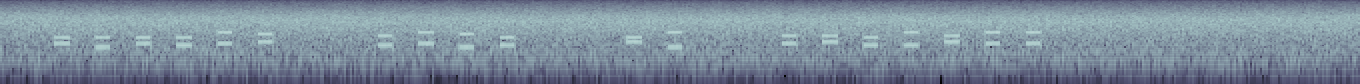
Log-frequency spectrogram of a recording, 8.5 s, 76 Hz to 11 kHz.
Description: DTMF, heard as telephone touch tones, dialled by machine, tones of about 100 ms, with radio hiss. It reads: 7174C# 5C34 *A 804B0CC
